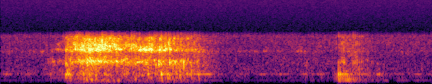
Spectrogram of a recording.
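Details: Adopted greying female Great Dane, former breeder dog, sleeping: a long, rough, noisy breath followed by a shorter one over a steady low hum; snoring.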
